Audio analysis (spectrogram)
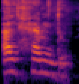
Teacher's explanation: اور اس کے بعد ہے لام۔ لام جو ہے وہ اس کو ہم باریک پڑھیں گے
